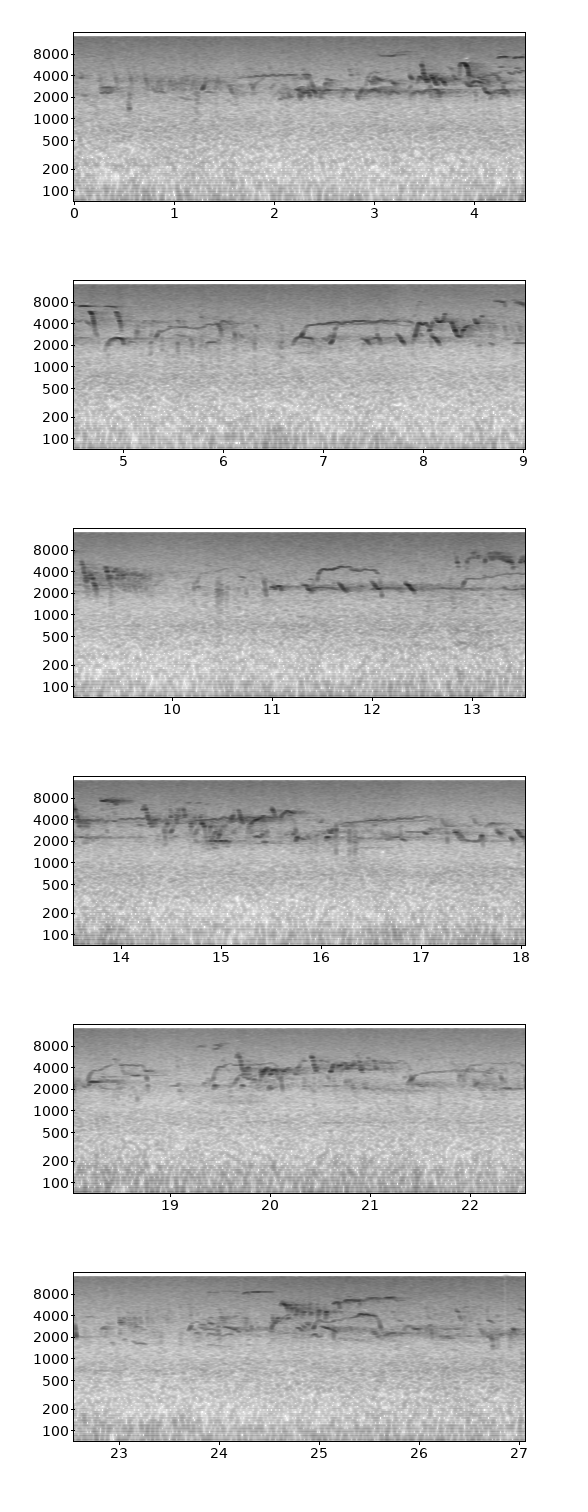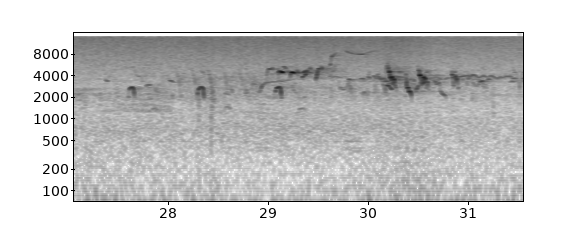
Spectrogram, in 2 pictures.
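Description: Small songbirds singing in an overlapping chorus, many short chirping and trilling songs throughout, over a steady low rumble of wind noise on the microphone.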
